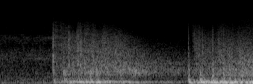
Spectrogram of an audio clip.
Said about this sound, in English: the cannons actually sound rather nice, don't they?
